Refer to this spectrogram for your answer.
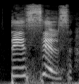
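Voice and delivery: "thistles" as this-sils with a held S; stressed S, silent T. Shown as a demonstration. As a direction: lean on the S in "thistles", no T. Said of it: "I gave stress to this letter S".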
